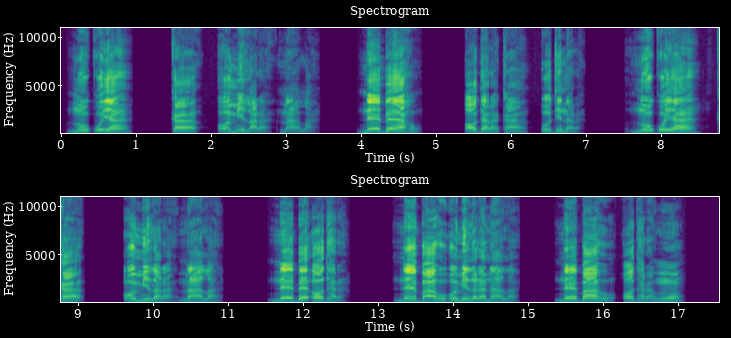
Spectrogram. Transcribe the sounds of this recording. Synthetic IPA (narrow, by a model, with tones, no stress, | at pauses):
nʊ˦kʷʊ˦ja˦ | ka˨ | o˦mi˨la̰˨ɾa̰˨na̰˨la̰˨ | ne˦be˦a˦ɦʊ̰˨ | ɔ˦da˨ɾa̰˨ka̰˨ | o˦di˦na̰˨ɾa̰˨ | nʊ˦kʷʊ˦ja˦ | ka˨ | o˦mi˨la̰˨ɾa̰˨na˨la̰˨ | ne˦be˦ʔɔ˦da̰˨ɾa̰˨ | ne˦ba˦a˦ɦʊ˨ʔo˦mi˨la˨ɾa˨na˨la̰˨ | ne˦ba˦ɦʊ̰˨ɔ˦da˨ɾa̰˨ŋʷʊ˦ɔ˦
